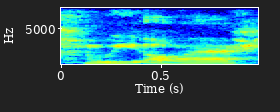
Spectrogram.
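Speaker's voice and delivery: ordinary delivery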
